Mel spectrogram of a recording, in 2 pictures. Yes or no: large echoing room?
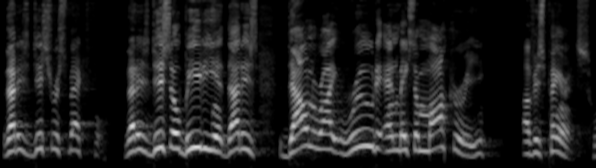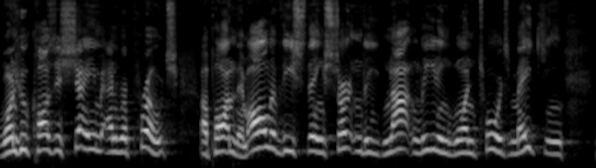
yes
